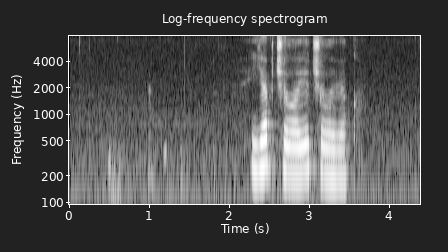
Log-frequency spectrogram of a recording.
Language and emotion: Russian, neutral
